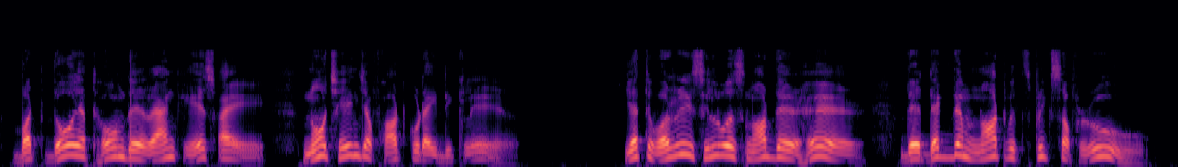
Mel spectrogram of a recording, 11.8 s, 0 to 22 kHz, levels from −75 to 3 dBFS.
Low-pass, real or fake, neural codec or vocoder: 7.2 kHz; real; none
